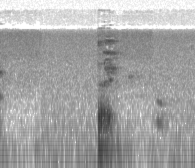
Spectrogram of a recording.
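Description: A pause in conversation with only low background hiss, broken just past a second in by one short spoken 'yeah'.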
